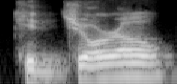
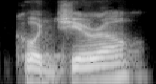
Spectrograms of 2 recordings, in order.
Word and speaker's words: Kojiro: Scott Kijoro Shinobi. Kojiro. I always look at Clive if I think I'm pronouncing it wrong, as I did.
